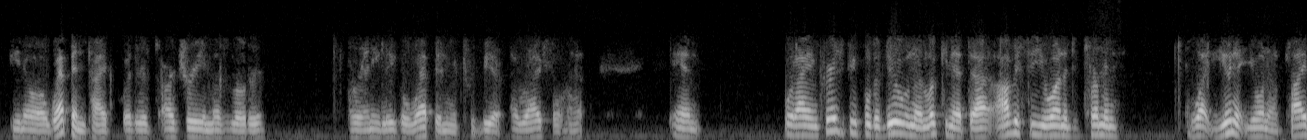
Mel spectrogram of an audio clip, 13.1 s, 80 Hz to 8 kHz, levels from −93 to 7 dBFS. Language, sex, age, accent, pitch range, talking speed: English, male, 50-69, American, 120-155 Hz, 195 wpm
